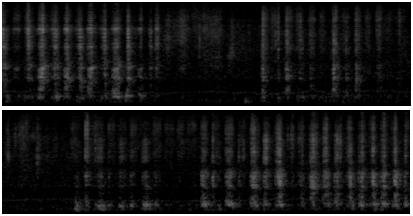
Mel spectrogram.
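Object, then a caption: Coated scratch-art paper sheet scratched with a wooden stick. A pointed wooden stick scratches across a flat scratch-art page, black coating over colored paper. Quick, rhythmic rasping strokes come in two busy bursts, separated by a quieter stretch of softer, sparser scratches. The strokes are dry and gritty, with a brief bright edge.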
